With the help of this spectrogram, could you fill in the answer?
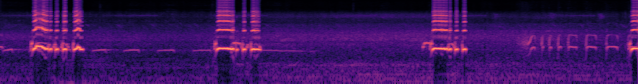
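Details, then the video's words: Lure song of an actively singing silver zebra dove, meant to stimulate other doves to sing: three loud, choppy cooing bursts about three seconds apart, with a faint series of quick repeated notes near the end. "Perkutut silver gacor SUARA PANCINGAN cocok buat merangsang BIRAHI BUNYI"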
